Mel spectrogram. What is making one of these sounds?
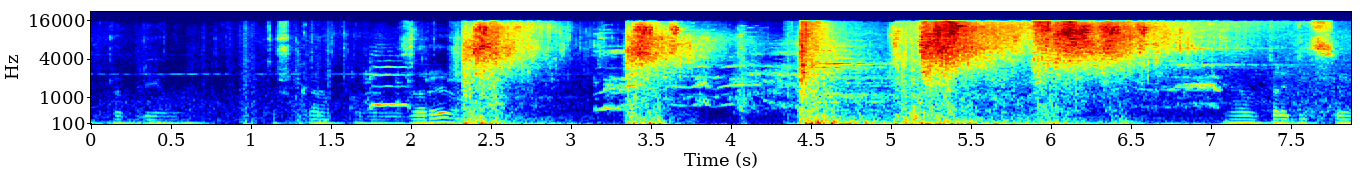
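Swords clash and slash sharply in a fight.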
